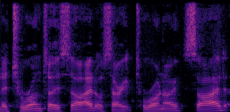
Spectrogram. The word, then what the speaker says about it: Toronto: Um played through at a Toronto side or sorry Toronto side I think is the correct pronunciation there. Not supposed to pronounce the T I've been told.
